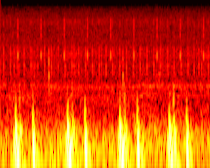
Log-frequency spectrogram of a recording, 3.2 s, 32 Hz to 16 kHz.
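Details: Steady paired lub-dub heartbeat at about 78 a minute with a faint hum behind, recorded after a shower; regular, normal heartbeat.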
